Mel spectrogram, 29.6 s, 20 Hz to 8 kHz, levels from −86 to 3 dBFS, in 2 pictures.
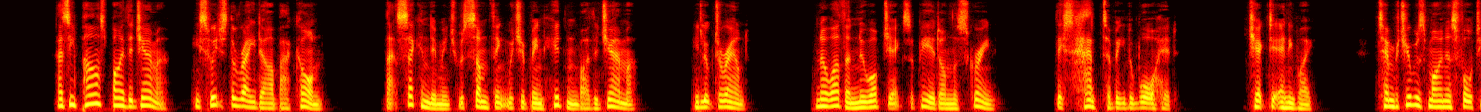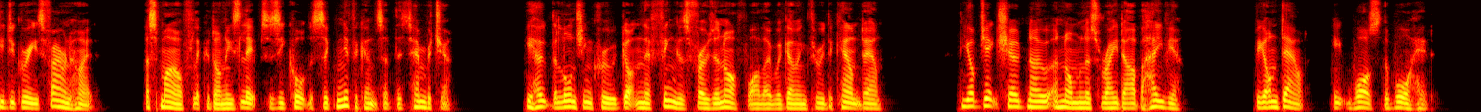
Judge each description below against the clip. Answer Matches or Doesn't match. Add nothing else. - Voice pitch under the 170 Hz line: Matches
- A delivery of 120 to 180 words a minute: Doesn't match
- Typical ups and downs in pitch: Matches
